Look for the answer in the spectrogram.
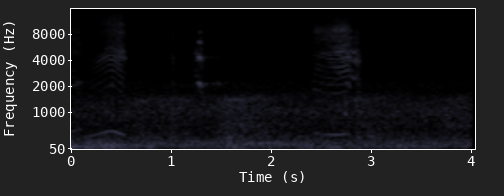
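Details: Australasian swamphen (pukeko) in Waterford park, Christchurch, in April 2019. Two harsh, nasal, harmonic screeches, one brief and one longer, rise above a steady background hum.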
